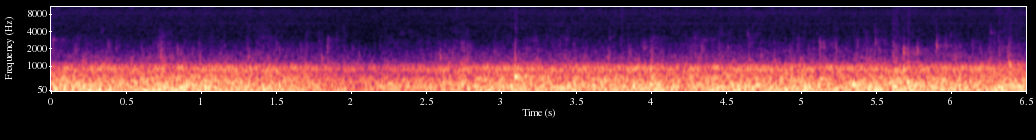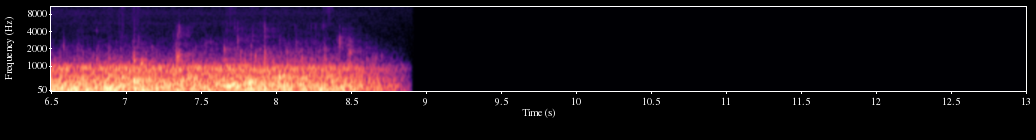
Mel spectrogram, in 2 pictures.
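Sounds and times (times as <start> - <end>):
low underwater rumbling wash: 0.0 - 8.9.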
